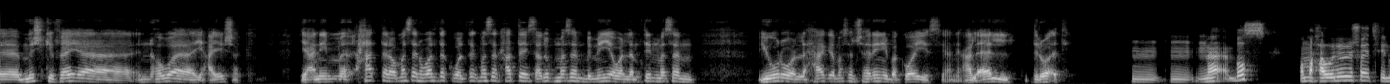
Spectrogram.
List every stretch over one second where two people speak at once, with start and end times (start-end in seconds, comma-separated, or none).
none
